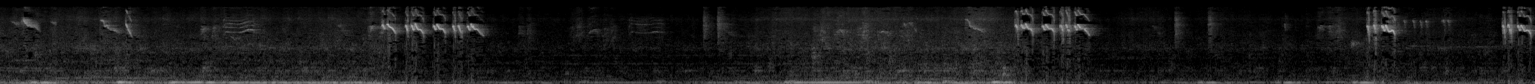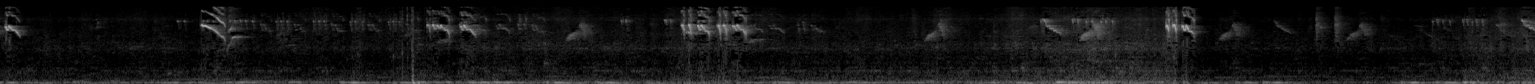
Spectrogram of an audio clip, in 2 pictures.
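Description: A caged mantenan gunung (a minivet) calling in short bursts of high, sharp chirps and quick down-slurred whistles, repeated every few seconds.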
